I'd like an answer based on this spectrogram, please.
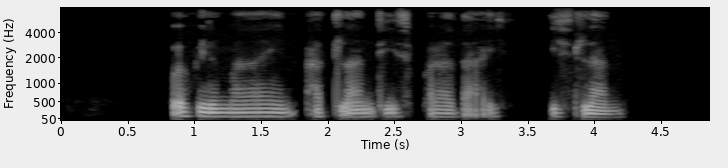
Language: Spanish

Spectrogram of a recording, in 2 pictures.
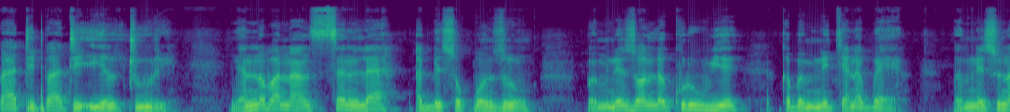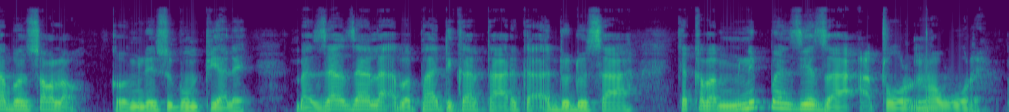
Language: Southern Dagaare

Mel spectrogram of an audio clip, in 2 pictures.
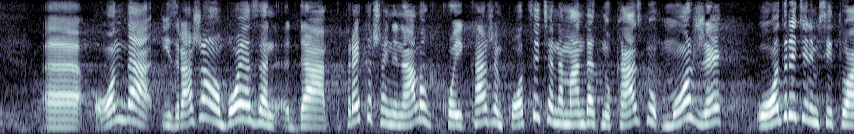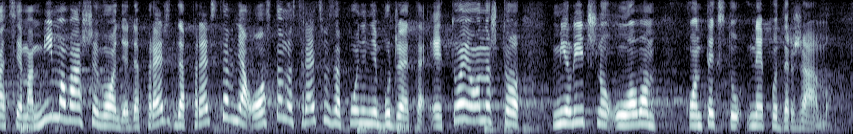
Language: Serbian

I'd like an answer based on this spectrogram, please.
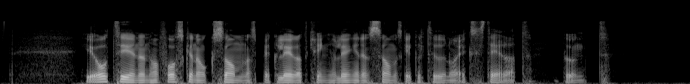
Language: Swedish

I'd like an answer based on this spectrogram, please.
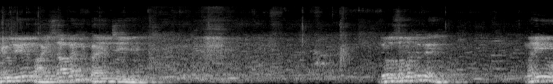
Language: Arabic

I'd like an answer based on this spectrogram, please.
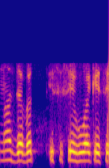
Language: Hindi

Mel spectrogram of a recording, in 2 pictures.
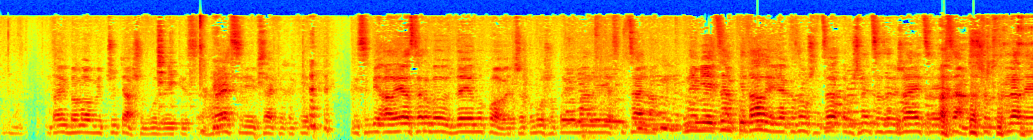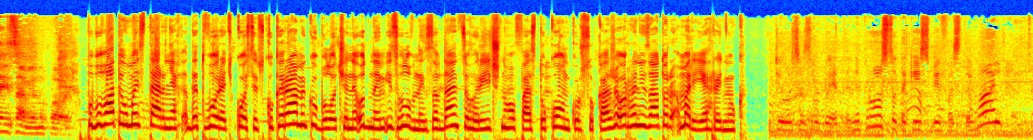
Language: Ukrainian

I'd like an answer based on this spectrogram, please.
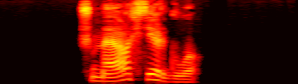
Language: Kabyle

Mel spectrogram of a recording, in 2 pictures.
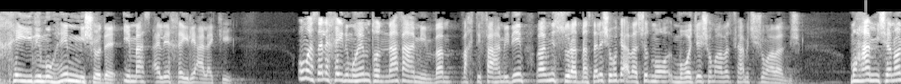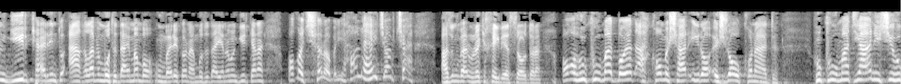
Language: Persian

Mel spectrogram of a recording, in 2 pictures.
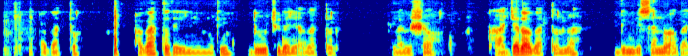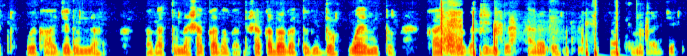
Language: Sidamo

